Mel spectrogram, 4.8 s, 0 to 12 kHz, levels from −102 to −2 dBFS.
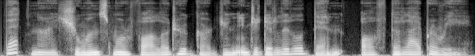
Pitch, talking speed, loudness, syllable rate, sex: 120 Hz, 190 wpm, -16 LUFS, 4.9 syllables/s, female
